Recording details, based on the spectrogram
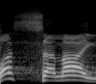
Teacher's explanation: होंठों की गोलाई से। वस्समाई, सीन मुशद्दद, जरा रुक कर अदा करेंगे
